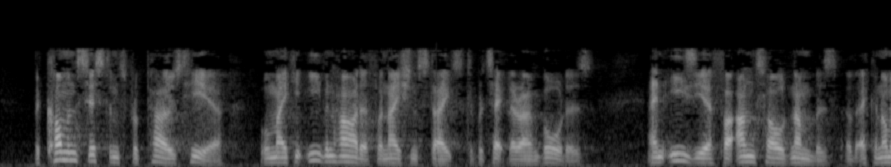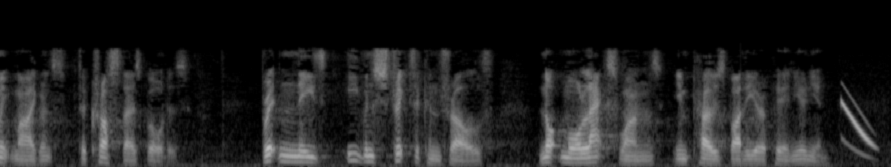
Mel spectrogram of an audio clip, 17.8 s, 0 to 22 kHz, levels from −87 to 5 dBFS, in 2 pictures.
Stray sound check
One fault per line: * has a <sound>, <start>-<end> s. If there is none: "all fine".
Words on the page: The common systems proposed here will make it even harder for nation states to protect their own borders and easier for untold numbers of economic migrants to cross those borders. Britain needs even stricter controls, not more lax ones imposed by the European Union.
* has a chirp, 17.3-17.7 s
